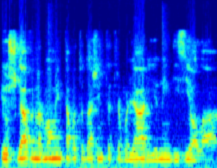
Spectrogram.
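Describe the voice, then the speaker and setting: The voice is a man's, pitched in the medium range. It stays monotone and flat throughout. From Portugal (left Angola at age 7). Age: 30s. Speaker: tattoo artist. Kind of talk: casual interview. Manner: halting, many fillers and repetitions.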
